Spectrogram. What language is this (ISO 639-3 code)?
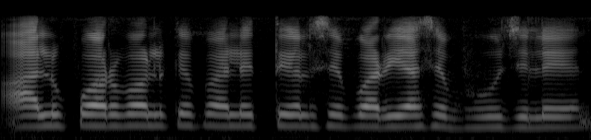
mai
